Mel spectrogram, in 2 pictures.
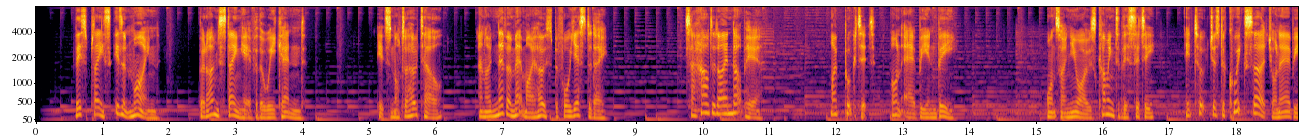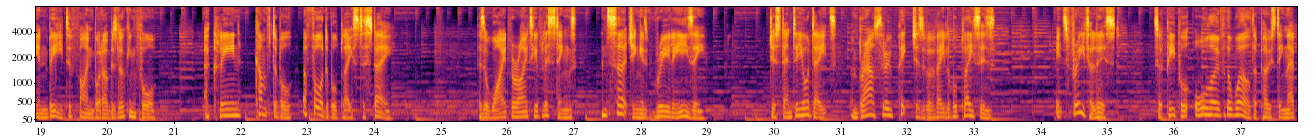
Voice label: english british explainer videos; Francés Inglés (Reino Unido)

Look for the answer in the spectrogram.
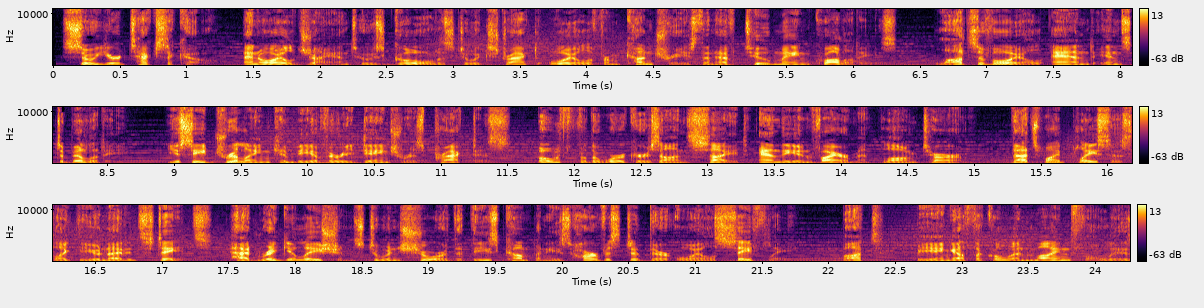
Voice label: english american documentaries; American voice actor

